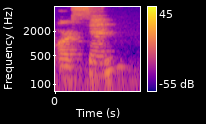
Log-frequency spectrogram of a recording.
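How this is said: The name is said with a French pronunciation. The speaker calls it right. "that's the proper French pronunciation"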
